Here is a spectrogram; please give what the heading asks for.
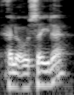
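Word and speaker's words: العسيلة: So in the top, there are, like there's many pronunciation for the word, but the word in the hadith is al-usayla, or usayla.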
